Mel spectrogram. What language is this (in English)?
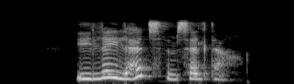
Kabyle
